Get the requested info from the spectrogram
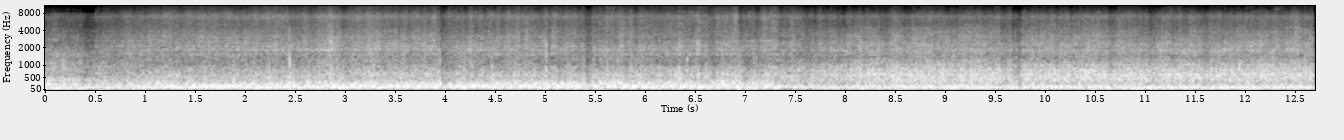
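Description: Passenger express train, the 18450 Baidyanath Dham Express, running along the line, heard from on board: a steady loud rumble of wheels on track, with a few faint clicks.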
